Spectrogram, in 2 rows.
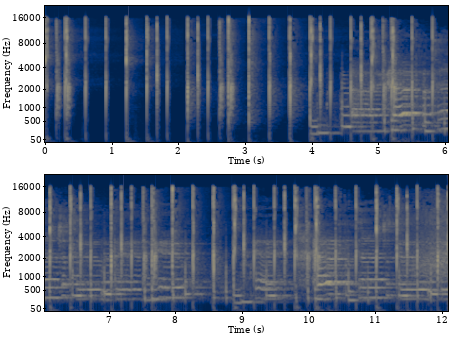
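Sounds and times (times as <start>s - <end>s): sharp percussive claps: 0.0s - 12.0s.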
